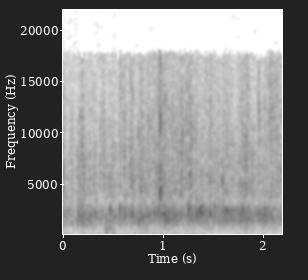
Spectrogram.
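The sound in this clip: Clapping from a church audience, a quiet but sustained patter of many hands that stays fairly even, with small swells in the middle and no talking over it.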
